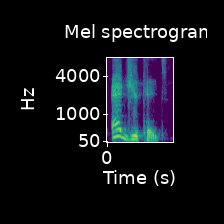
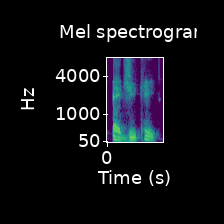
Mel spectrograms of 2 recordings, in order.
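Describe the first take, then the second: First: The stress is on the first syllable. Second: The stress falls on a later syllable. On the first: The speaker calls it right. "E is the stress part of that verb" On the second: The speaker calls it wrong. "But if it is unstressed, it becomes educate"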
